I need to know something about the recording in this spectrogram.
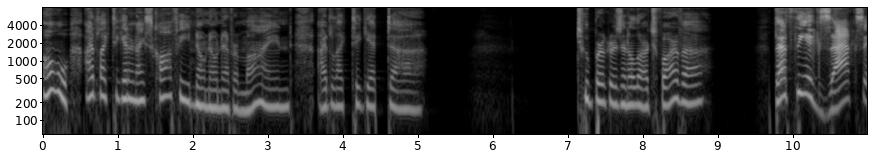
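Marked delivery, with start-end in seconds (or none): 0.0-8.9 mimicked childish put-on baby voice. Speaker mimics how a woman ordered at the drive-thru, imitating her baby voice. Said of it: "That's the voice she used at the drive-thru".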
